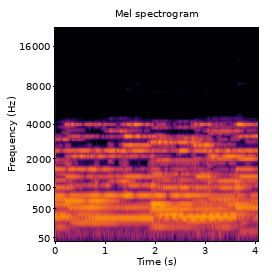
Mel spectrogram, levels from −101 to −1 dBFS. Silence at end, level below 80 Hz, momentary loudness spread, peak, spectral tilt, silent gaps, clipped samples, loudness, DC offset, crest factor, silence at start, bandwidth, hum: 0 s; -68 dBFS; 3 LU; -10 dBFS; -7 dB/octave; none; under 0.1%; -23 LUFS; under 0.1%; 14 dB; 0 s; 4.7 kHz; none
